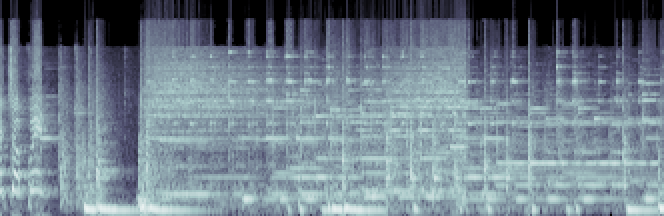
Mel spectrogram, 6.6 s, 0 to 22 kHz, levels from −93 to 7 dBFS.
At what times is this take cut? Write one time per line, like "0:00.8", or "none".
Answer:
0:04.7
